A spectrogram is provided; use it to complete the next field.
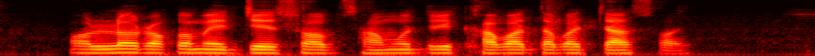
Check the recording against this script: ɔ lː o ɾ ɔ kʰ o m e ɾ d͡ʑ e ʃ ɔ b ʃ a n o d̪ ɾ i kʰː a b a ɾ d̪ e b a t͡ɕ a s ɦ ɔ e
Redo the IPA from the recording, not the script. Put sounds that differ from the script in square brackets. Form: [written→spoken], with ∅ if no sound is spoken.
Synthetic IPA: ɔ lː o ɾ ɔ [kʰ→k] o m e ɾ d͡ʑ e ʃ ɔ b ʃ a [n→m] o d̪ ɾ i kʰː a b a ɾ d̪ [e→a] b a t͡ɕ a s ɦ ɔ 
